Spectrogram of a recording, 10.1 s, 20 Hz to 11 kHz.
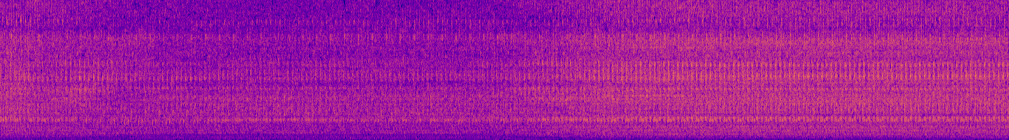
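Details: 2011 BMW F10 with N20B20 engine at idle: fast, even metallic rattle about three or four per second, timing chain noise recorded before chain replacement.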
